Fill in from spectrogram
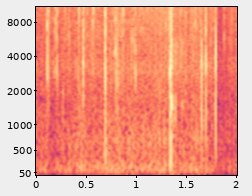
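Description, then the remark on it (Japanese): A bonfire crackles, with a steady low hiss broken by sharp, irregular pops and snaps, a few louder ones standing out. No voices. “あなたもこんな音で癒されてみませんかステーキを焼く音川のせせらぎ焚き火の音”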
